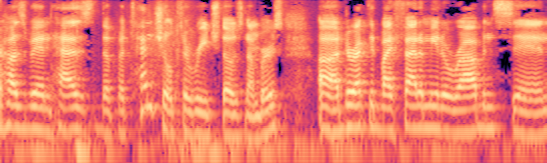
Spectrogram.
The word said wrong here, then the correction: Fatima: Fatima Robinson.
